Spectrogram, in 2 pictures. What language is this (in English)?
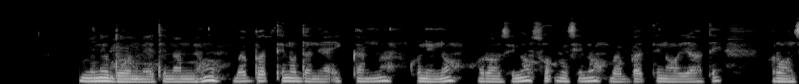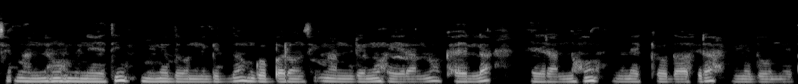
Sidamo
